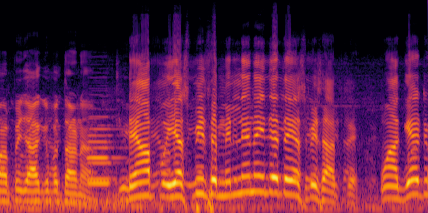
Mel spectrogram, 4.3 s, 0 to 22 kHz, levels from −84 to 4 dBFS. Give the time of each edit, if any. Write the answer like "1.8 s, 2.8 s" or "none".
1.3 s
